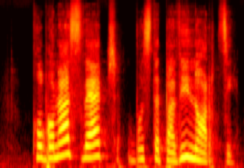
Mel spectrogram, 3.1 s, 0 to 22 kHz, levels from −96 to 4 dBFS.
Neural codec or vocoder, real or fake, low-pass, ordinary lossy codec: codec, 44.1 kHz, 1.7 kbps, Pupu-Codec; fake; none; none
